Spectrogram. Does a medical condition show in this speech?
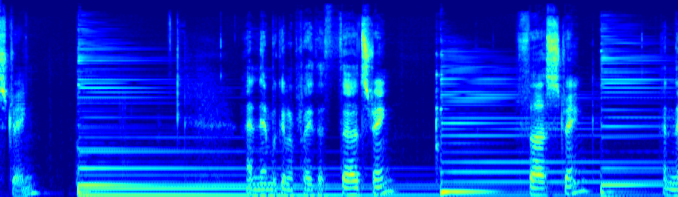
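No.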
